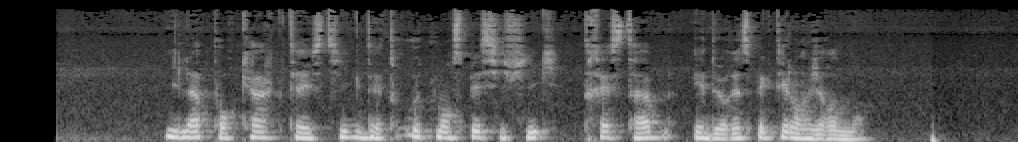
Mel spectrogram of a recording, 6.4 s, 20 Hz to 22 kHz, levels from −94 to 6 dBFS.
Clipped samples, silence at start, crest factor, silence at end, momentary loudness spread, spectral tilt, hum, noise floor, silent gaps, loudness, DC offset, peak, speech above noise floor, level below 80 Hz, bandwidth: under 0.1%; 1.05 s; 14 dB; 0.5 s; 7 LU; -6 dB/octave; none; -51 dBFS; none; -15 LUFS; under 0.1%; -2 dBFS; 37 dB; -42 dBFS; 17 kHz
